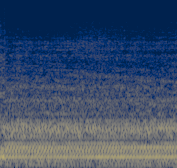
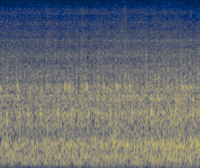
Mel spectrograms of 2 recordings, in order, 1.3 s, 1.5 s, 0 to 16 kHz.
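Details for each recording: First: 1987 Johnson 40 hp outboard that sat two years. At wide throttle it drones at a flat pitch and never reaches full revs, running on one cylinder; a flashlight test confirms the carburetor bowl's high-speed jet is clogged. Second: 1987 Johnson 40 hp two-stroke outboard in the water, throttle bumped to the first line. An even two-stroke burble at slightly raised idle with no misfires, and the telltale shows the impeller working: normal fast idle.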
